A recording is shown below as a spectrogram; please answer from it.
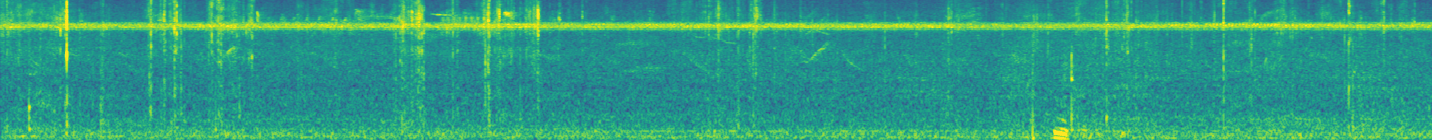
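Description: A cricket's steady high-pitched chirring, faint throughout, with scattered soft clicks and rustles from bonsai wire being wound onto the tree's branches.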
